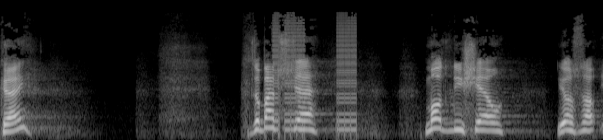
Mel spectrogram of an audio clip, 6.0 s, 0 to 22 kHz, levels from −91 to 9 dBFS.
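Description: A speech recording with two separate faults. From 1.99 to 2.45 s there is processor overload crackle: the system misses dozens of deadlines for buffers of roughly 5 ms, and each late slot is filled with a repeat of old audio, leaving hard-edged seams that sound like gritty tearing. On a waveform this shows as a run of abrupt discontinuities, and on a spectrogram as a dense cluster of thin vertical broadband streaks. From 2.72 to 3.56 s a GSM phone buzz appears, a raspy tone at 217 Hz about 10 dB below the speech. It comes from a nearby phone transferring data, whose pulsed radio bursts the audio circuitry rectifies. A spectrogram shows it as a comb of evenly spaced horizontal harmonic lines at multiples of 217 Hz that start and stop abruptly, and the waveform shows a regular pulse train riding on the signal.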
